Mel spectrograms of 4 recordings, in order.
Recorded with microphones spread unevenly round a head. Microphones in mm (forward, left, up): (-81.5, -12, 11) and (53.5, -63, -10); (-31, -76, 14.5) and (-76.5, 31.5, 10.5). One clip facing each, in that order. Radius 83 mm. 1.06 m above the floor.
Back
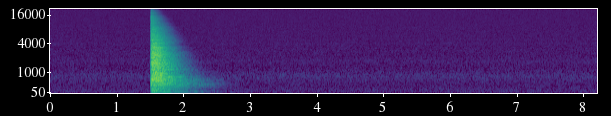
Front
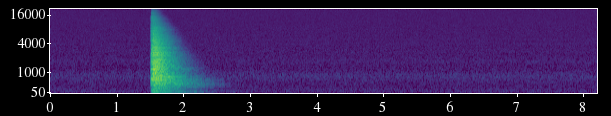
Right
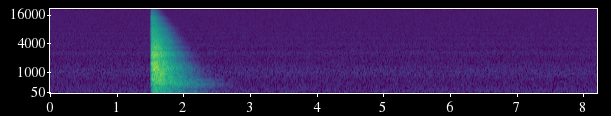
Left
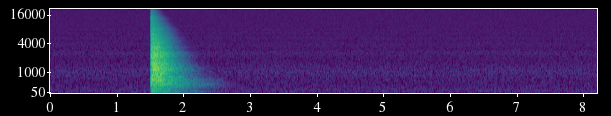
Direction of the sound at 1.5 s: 120° left.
